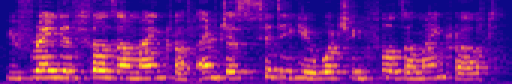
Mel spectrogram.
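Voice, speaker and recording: A young woman chatting casually with livestream viewers, rambling and repeating herself with little laughs, her voice going hoarse. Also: fairly high pitch, flat delivery, fast talker. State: losing her voice. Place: home room. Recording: echoey room, phone livestream.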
